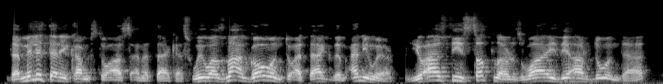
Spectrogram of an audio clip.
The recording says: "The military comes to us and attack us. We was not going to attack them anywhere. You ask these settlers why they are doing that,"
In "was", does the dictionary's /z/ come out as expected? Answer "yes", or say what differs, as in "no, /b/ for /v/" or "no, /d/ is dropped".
yes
